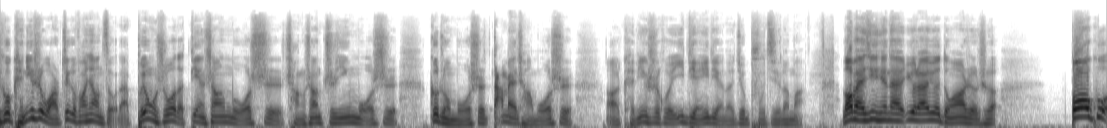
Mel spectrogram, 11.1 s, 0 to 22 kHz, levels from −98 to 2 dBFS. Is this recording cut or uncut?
cut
